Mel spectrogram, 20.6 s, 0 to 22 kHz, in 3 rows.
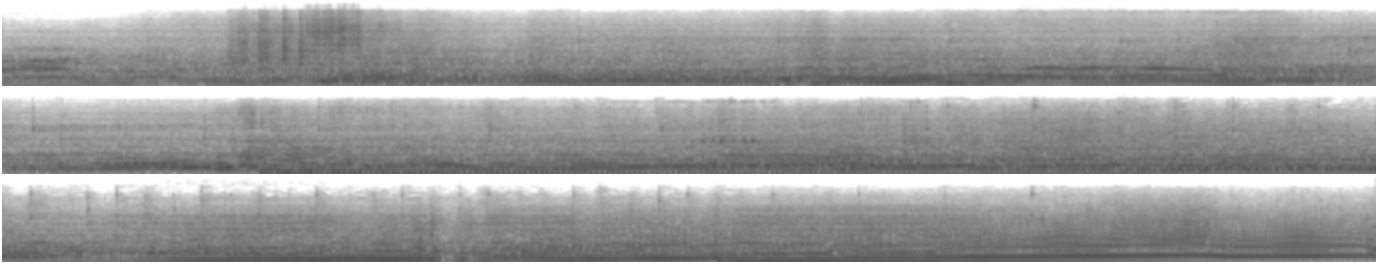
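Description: Formula 4 race car engines on a circuit, loud and continuous, rising and falling in pitch through repeated gear changes as cars accelerate and pass close by.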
